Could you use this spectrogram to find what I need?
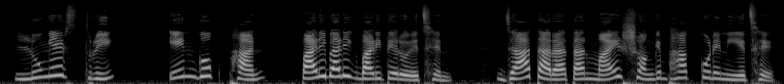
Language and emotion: Bengali, neutral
